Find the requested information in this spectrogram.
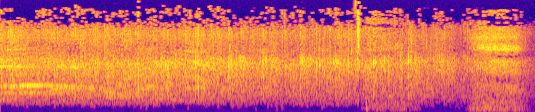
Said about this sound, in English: Come on, you West Virginians, get excited. Clap your hands, shout, do something.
